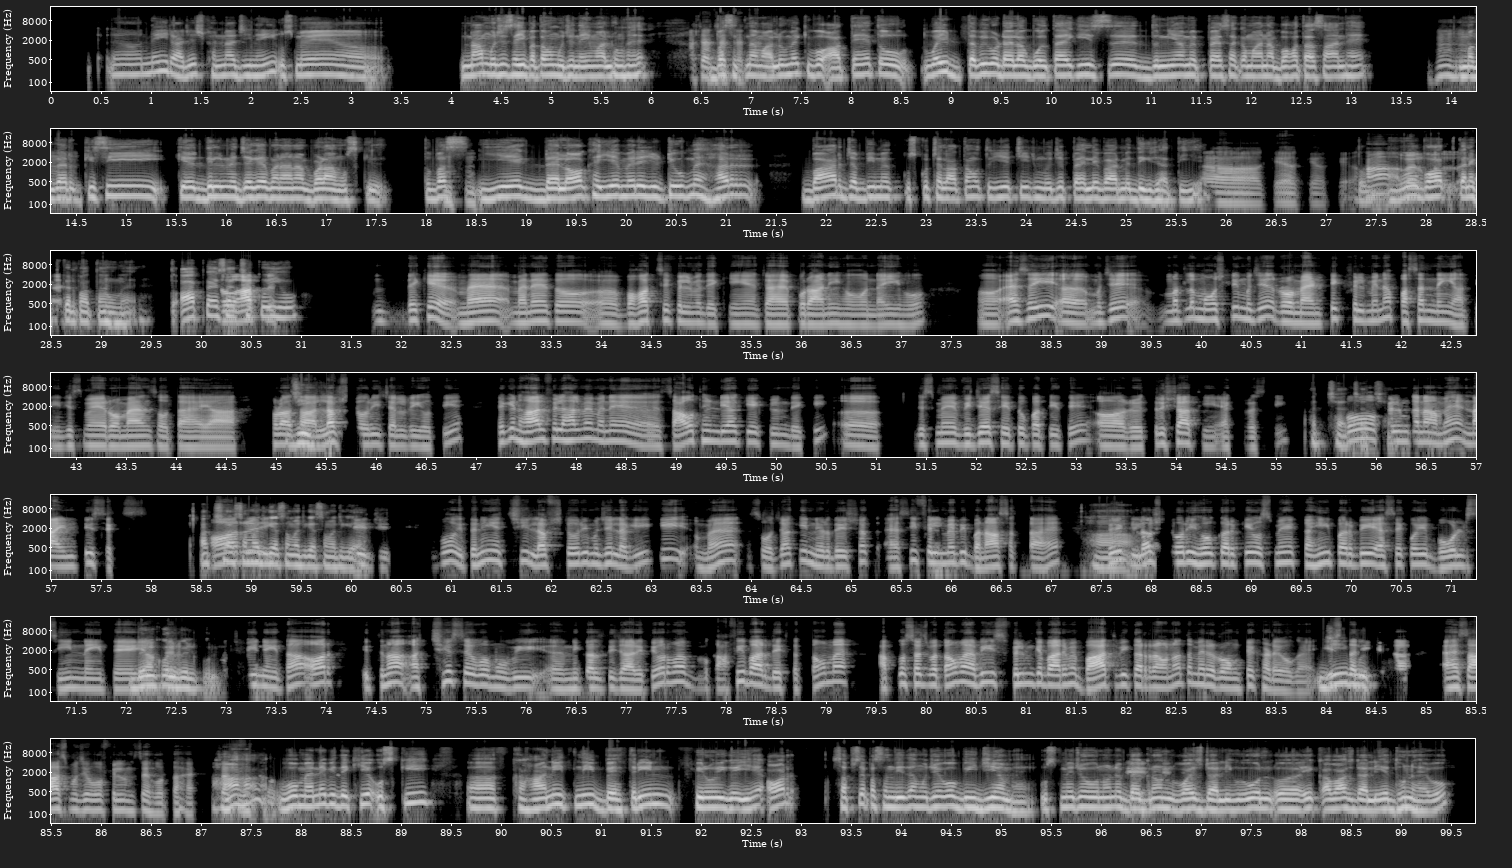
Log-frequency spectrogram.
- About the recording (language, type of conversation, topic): Hindi, unstructured, आपको सबसे पसंदीदा फिल्म कौन-सी लगी और क्यों?
- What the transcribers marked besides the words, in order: tapping; laughing while speaking: "मालूम है"; in English: "डायलॉग"; in English: "डायलॉग"; chuckle; in English: "कनेक्ट"; in English: "मोस्टली"; in English: "रोमैन्टिक"; in English: "रोमैंस"; in English: "लव स्टोरी"; in English: "साउथ इंडिया"; in English: "एक्ट्रेस"; in English: "लव स्टोरी"; in English: "लव स्टोरी"; in English: "बोल्ड सीन"; in English: "मूवी"; laughing while speaking: "बताऊँ"; other background noise; in English: "बैकग्राउन्ड वॉइस"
